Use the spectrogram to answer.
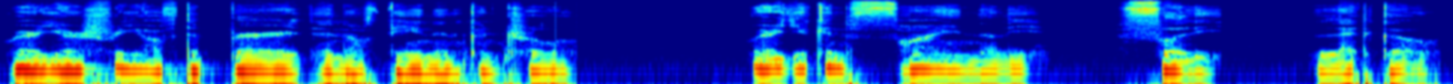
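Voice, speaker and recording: Male ASMR hypnotist: low-pitched, unhurried to the extreme, seductive and controlling, hushed delivery edging into whispers. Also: husky. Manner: slow, commanding, hushed, often slipping toward whispering. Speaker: roleplay performer. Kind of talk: ASMR hypnosis roleplay, scripted, intimate.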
